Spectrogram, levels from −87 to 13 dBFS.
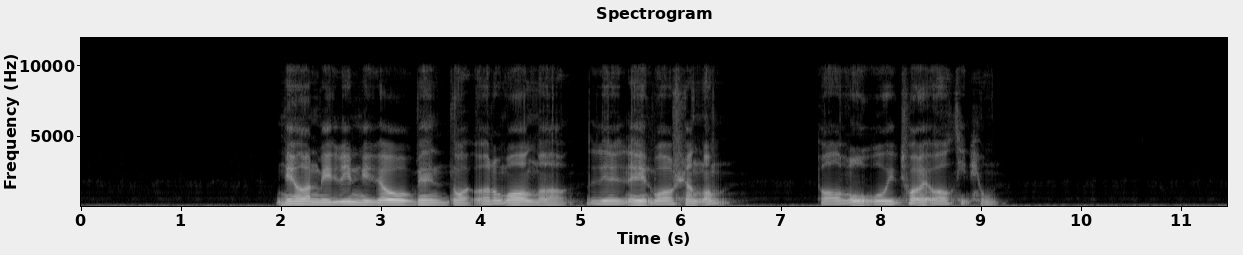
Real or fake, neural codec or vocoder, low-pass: fake; autoencoder, 22.05 kHz, a latent of 192 numbers a frame, VITS, trained on many speakers; 9.9 kHz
